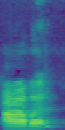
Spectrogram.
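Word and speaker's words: hour: circle करेंगे तो बच्चों फर्स्ट है अवर अवर में साइलेंट है ह तो बच्चों यहां पर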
